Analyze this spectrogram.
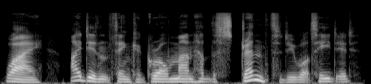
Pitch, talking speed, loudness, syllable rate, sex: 130 Hz, 240 wpm, -18 LUFS, 4.6 syllables/s, male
